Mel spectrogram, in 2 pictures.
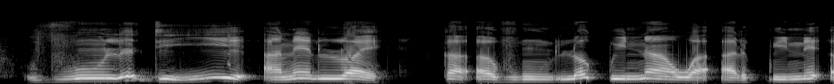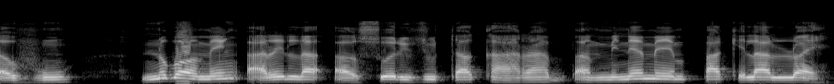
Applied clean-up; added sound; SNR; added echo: none; none; none; none.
